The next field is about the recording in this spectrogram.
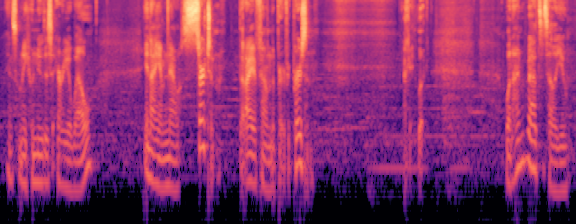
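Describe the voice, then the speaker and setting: A man acts out a clueless young vampire hunter in an audio roleplay. His pitch swings widely as he stammers and rambles, nervous and eager, with a creaky edge to his voice. He talks straight to the listener and keeps losing his thread in earnest tangents. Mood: confiding, sheepish.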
